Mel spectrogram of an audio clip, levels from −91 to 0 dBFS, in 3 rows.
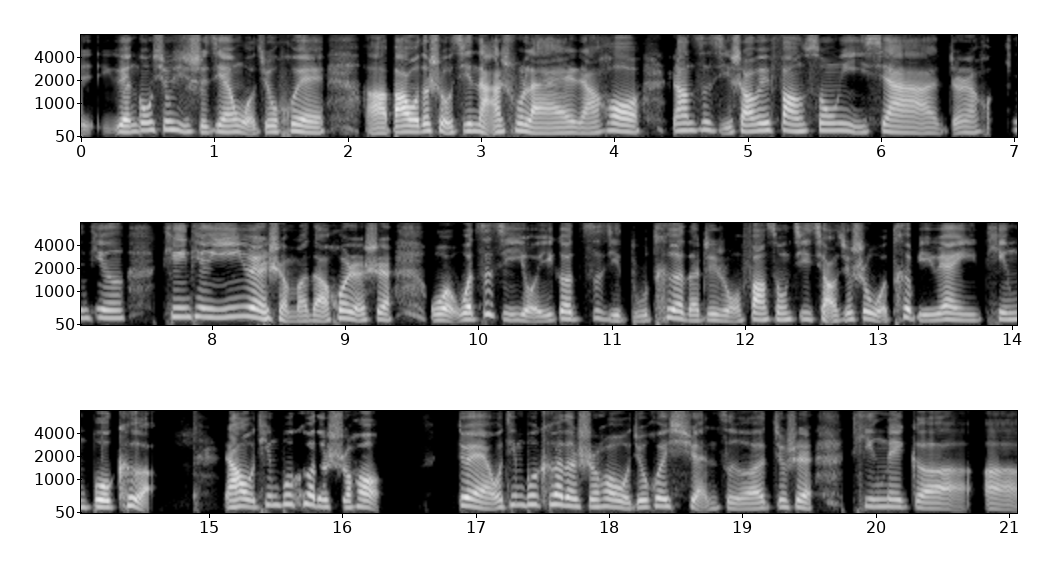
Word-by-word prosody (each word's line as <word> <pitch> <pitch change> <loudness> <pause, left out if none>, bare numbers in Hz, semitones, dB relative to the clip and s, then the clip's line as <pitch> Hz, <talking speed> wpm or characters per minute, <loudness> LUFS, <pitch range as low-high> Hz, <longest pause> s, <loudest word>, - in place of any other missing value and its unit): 员 175 -1 +1
工 220 +2 0
休 240 +1 -1
息 210 -6 -3
时 180 -3 -2
间， 175 0 +1
我 - - 0
就 175 - -3
会， 170 -4 +1 0.3
啊， 145 - +4
把 170 +4 +9
我 175 - +7
的 205 - +2
手 175 - +1
机 200 +4 -1
拿 180 - +4
出 200 +3 -1
来， 145 -1 +2
然 150 0 -1
后 195 -5 +4 0.2
让 210 +2 +2
自 225 +1 -5
己 150 -8 -8
稍 180 +2 +4
微 210 +3 +1
放 195 -2 +2
松 215 0 -3
一 185 -6 -5
下， 160 -5 +1
这 - - -9
然 155 -1 -4
后 - - -18
听 230 - -10
听 225 -1 -3 0.3
听 265 - -3
一 - - -4
听 260 -1 -2
音 255 +3 -2
乐 255 -6 +5
什 215 - 0
么 140 +1 -5
的。 150 - +1
或 225 -1 +1
者 175 - +2
是 175 0 0 0.3
我 170 +1 +3
我 185 - +3
自 335 - -3
己 170 -8 -7
有 - - -1
一 150 - -4
个 200 +3 0
自 195 +3 -11
己 155 -3 -5
独 145 0 -12
特 225 +5 0
的 155 -5 -3
这 170 +1 -4
种 140 -2 -4
放 180 +1 +3
松 185 -1 -4
技 190 0 -7
巧， - - +1
就 185 - -5
是 205 - -2
我 - - -2
特 245 - -1
别 160 - -6
愿 175 0 0
意 165 - -10
听 190 +2 -6
播 200 +1 +6
客。 235 +4 +1 0.5
然 195 - +6
后 215 - +7
我 200 - -3
听 260 +6 -7
播 280 +2 -2
客 275 0 0
的 210 -3 -1
时 190 -1 -2
候 195 0 +3 0.6
对， 225 -8 +4
我 - - -1
听 260 +3 -8
播 270 +1 -1
客 275 0 +1
的 235 -3 +2
时 205 -1 -2
候， 205 -2 0
我 165 - -2
就 195 +4 -1
会 220 +2 +1
选 185 -5 -4
择 155 -1 -3
就 195 +3 -7
是 190 -2 -1 0.3
听 210 -1 -8
那 205 -1 -1
个， 165 -6 -2
呃， 145 -4 -3
190 Hz, 290 characters per minute, -21 LUFS, 165-215 Hz, 0.6 s, 把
